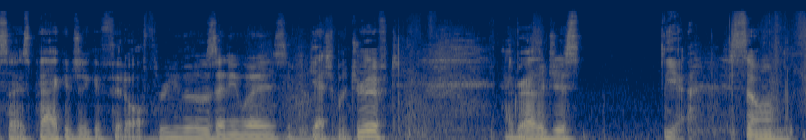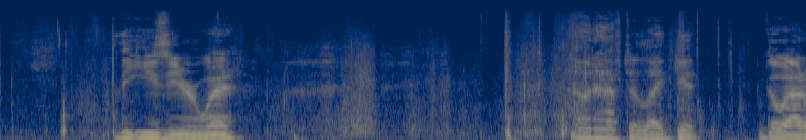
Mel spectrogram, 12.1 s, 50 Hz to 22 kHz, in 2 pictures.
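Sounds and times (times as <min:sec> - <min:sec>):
faint breath: 0:03.0 - 0:03.8, 0:08.1 - 0:09.4.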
